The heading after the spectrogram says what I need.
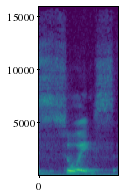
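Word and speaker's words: sois: down that the vosotros form of ser is soyce s-o-i-s and that's like saying y'all are like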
